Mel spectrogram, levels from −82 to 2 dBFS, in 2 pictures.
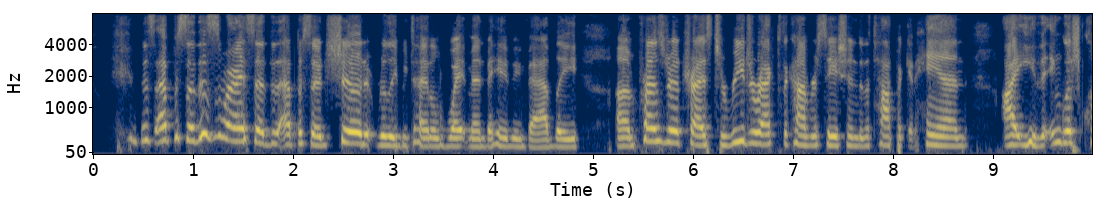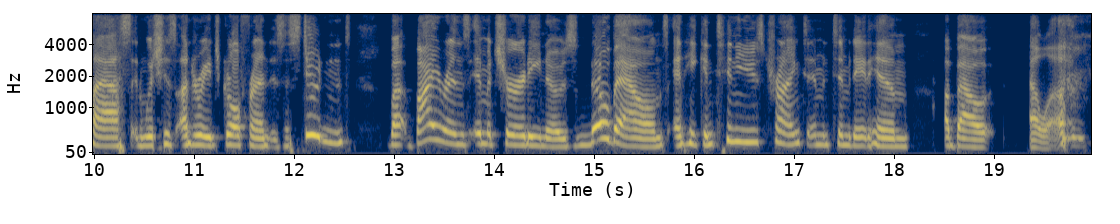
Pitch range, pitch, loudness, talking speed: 185-250 Hz, 205 Hz, -17 LUFS, 170 wpm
